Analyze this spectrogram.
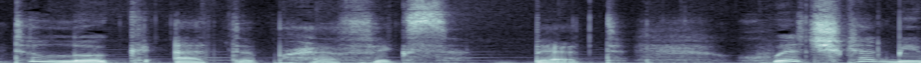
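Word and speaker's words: ב: and that dot inside the letter bet is called a dagesh.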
